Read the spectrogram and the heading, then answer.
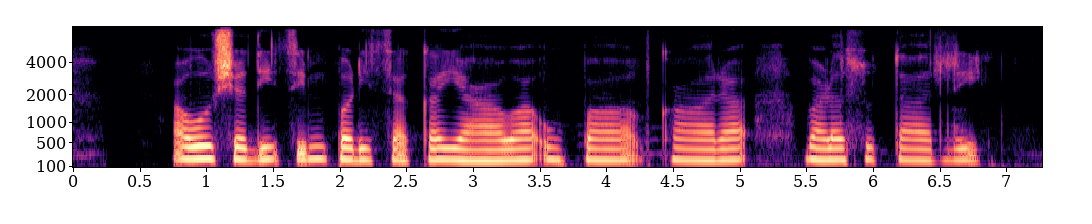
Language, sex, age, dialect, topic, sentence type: Kannada, female, 18-24, Dharwad Kannada, agriculture, question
